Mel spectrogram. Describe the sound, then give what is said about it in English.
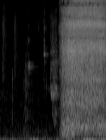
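A single sharp, drawn-out sniff, loud and breathy, as someone smells a drink in the ninth cup of a flavor tasting after a brief quiet moment. “Can you hear me sniffing it?”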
